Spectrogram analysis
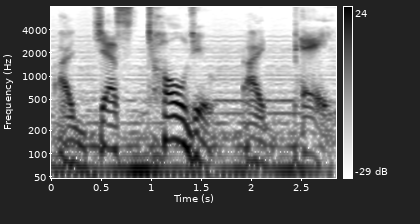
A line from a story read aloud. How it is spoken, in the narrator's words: he hissed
